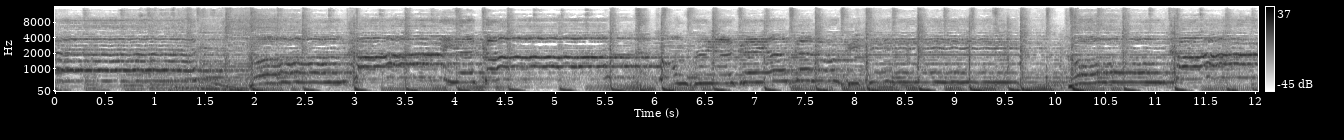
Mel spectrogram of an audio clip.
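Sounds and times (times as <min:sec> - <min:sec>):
pop song with wavering vocals: 0:00.0 - 0:12.0
steady drum beat: 0:01.5 - 0:12.0.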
